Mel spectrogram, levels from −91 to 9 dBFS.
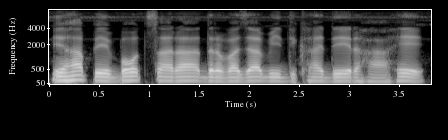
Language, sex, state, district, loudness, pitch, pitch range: Hindi, male, Arunachal Pradesh, Lower Dibang Valley, -15 LUFS, 110 Hz, 110-115 Hz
